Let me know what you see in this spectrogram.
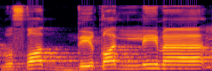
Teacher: آگے قاف پر تنوین ہے، تنوین کے بعد لام حروف یرملون میں سے آ رہا ہے، اس لیے غنہ نہیں کریں گے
